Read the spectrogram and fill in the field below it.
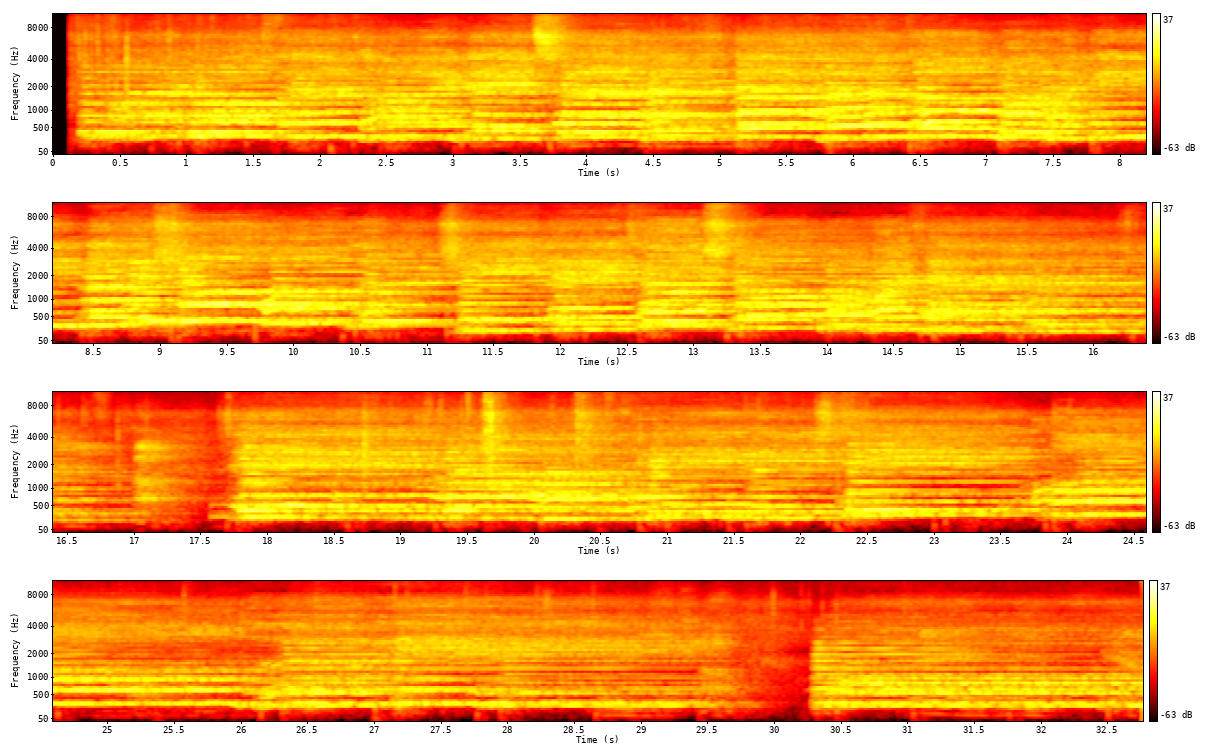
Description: The Sally Gardens Sopraan Alt

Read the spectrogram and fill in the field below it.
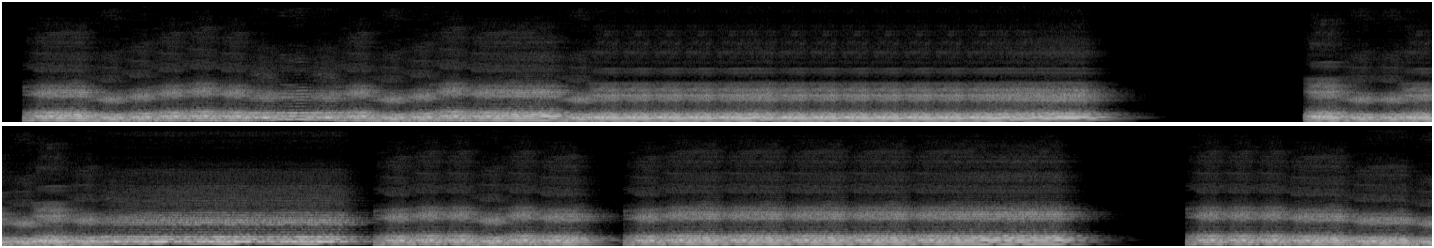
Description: Die Waldvogelein Bas; Mendelssohn

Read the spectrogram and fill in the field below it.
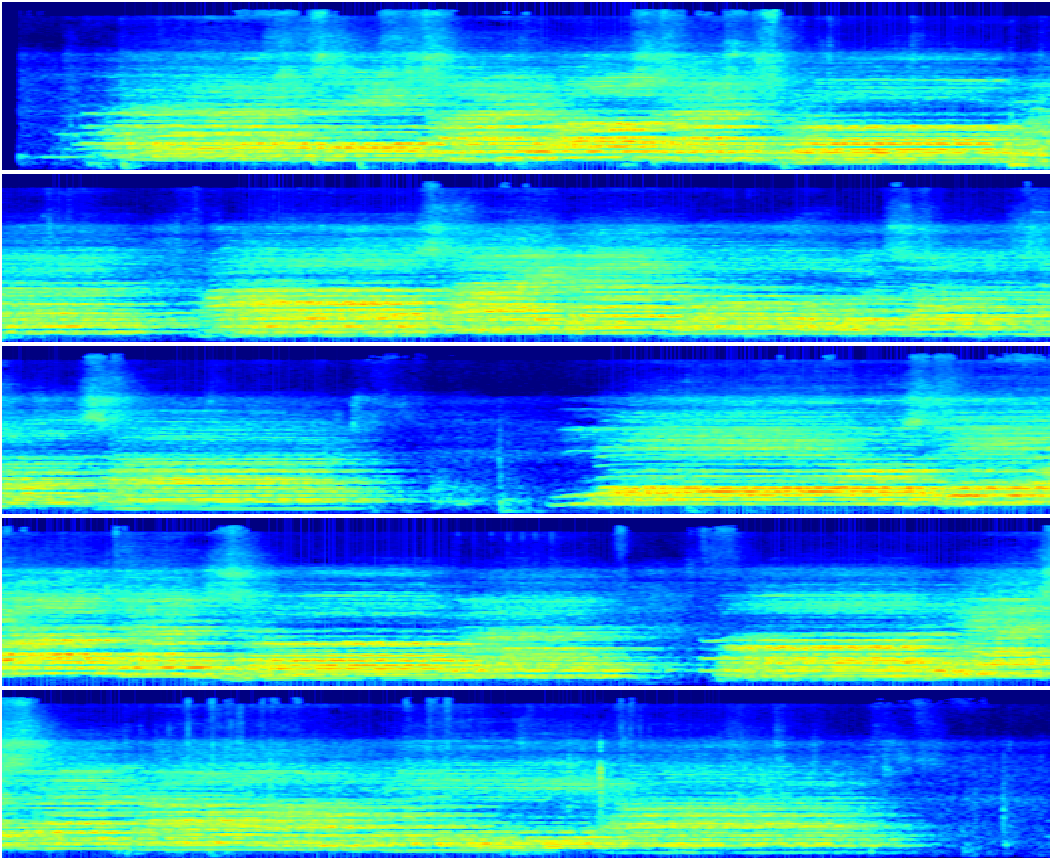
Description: Tutti; Es Ist Ein Ros Entsprungen

